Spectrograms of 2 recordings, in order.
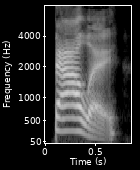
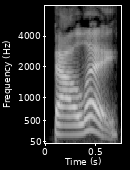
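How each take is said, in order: First: The stress is on the first syllable. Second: The stress is on the second syllable. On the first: "with stress on the first syllable" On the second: "by stressing it on the second syllable"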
